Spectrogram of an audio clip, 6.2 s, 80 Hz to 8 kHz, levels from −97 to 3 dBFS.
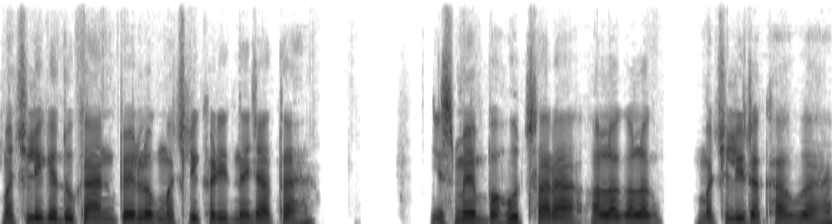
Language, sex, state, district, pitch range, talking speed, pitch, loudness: Hindi, male, Bihar, Saran, 160-175 Hz, 165 wpm, 165 Hz, -17 LUFS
